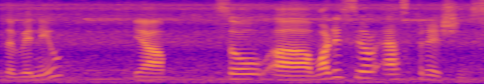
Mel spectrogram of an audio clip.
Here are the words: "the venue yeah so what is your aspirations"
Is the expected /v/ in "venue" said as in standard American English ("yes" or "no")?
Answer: yes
